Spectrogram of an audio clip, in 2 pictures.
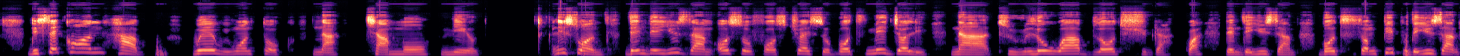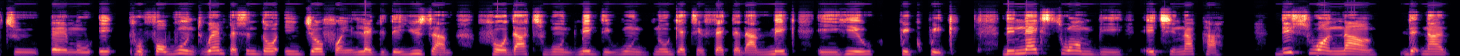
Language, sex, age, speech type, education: Nigerian Pidgin, female, 30-45, spontaneous, tertiary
